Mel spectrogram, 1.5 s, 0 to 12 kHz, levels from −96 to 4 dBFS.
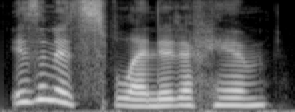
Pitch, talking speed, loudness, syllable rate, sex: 250 Hz, 205 wpm, -17 LUFS, 4.7 syllables/s, female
